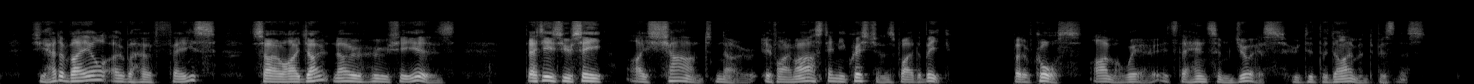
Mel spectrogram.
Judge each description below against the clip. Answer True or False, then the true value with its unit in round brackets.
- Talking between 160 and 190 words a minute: True (170 wpm)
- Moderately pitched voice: False (130 Hz)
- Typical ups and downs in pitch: True (4.6 semitones)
